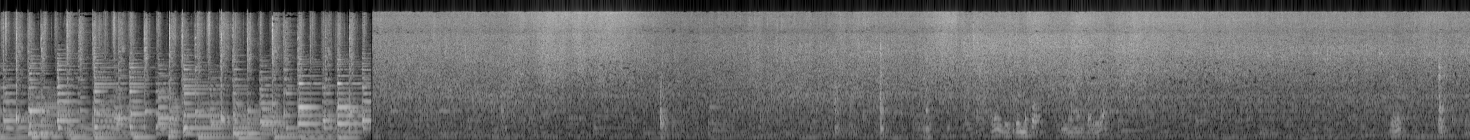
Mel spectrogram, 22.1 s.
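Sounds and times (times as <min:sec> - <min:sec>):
upbeat background music: 0:00.0 - 0:22.0
vegetables sizzling in oil: 0:05.6 - 0:22.0.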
